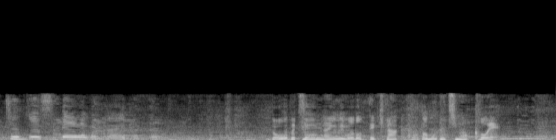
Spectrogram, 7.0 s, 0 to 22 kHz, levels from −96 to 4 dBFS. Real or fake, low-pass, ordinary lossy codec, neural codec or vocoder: fake; 7.2 kHz; MP3, 48 kbps; codec, 44.1 kHz, 3.4 kbps, Pupu-Codec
